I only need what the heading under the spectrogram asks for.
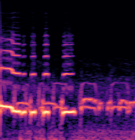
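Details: Silver zebra dove cooing as a lure to stir other doves into song: a brief loud run of four clipped coo notes, then fainter rolling coos trailing away.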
